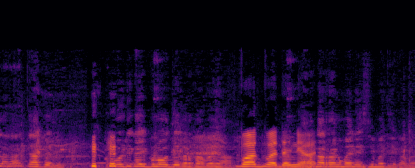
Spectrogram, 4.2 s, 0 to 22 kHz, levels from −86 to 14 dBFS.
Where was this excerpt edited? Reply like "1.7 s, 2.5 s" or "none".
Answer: 1.2 s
